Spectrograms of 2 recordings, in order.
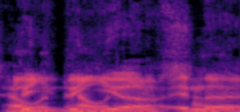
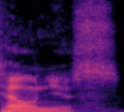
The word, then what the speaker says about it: Helenius: Yeah, use. The word use. Helenius. In the second part. 3 syllables. He said it. It's Helenius. Helenius.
